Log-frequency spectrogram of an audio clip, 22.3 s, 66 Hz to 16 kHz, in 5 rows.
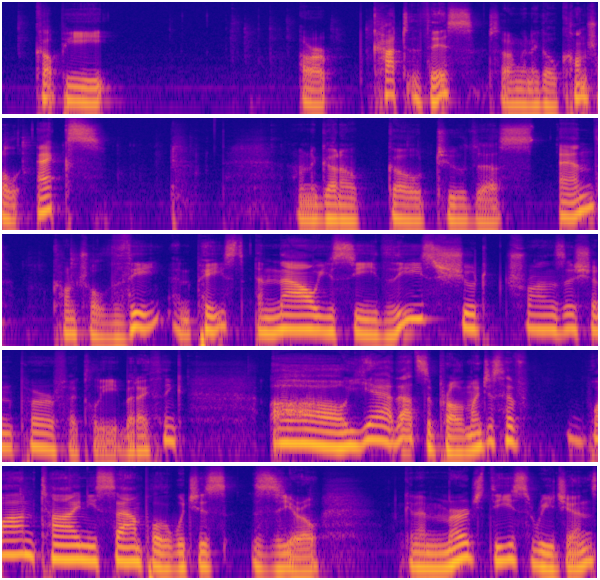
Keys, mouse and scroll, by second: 1.9 ctrl+click, 2.2-3.9 ctrl+scroll down 1, 4.8 ctrl+x, 5.5 ctrl+scroll down 1, 6.6 click, 6.9-7.9 ctrl+scroll up 1, 8.3 click, 9.6 ctrl+v, 15.0 click, 16.5 click, 18.2 Delete, 19.0 click, 20.3 ctrl+z, 21.6 click.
